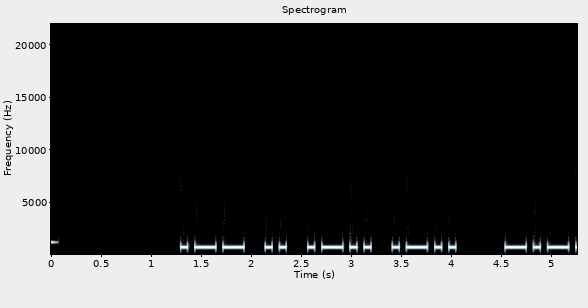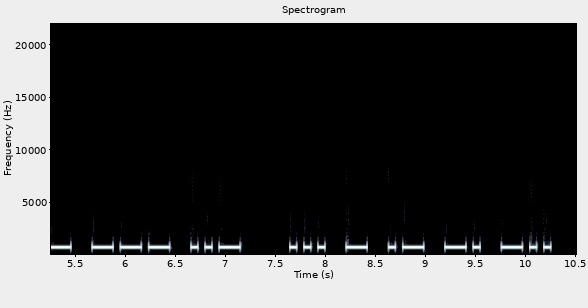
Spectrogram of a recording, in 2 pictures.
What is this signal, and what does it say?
Morse code, heard as a keyed tone, about 17 wpm, 700 Hz. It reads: WILL YOU STAND
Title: Sentences from Top 1000 Words - Review Part 2 - 17wpm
